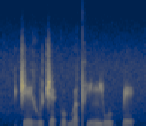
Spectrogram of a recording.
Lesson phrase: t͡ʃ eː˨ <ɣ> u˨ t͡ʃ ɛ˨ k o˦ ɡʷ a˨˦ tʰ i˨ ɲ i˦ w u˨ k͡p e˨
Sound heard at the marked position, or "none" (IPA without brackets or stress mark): ɣ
